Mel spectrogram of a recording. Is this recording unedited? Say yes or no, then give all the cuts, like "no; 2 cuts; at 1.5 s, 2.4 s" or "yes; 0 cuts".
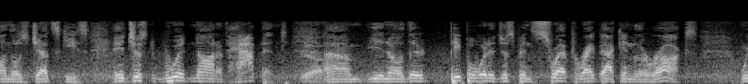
yes; 0 cuts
